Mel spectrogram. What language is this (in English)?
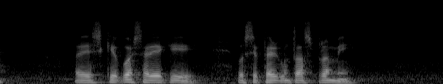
Portuguese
